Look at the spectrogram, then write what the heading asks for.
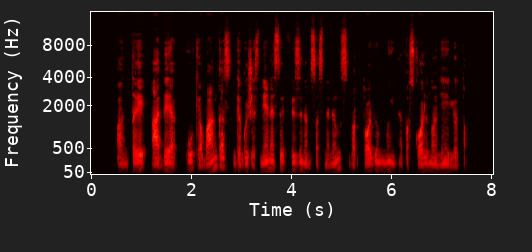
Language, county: Lithuanian, Klaipėda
